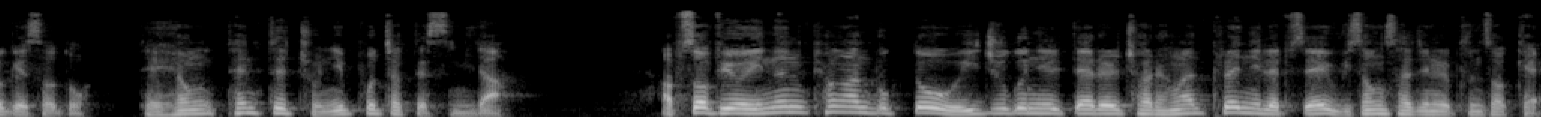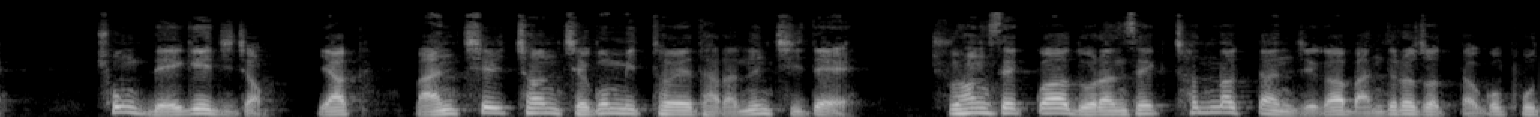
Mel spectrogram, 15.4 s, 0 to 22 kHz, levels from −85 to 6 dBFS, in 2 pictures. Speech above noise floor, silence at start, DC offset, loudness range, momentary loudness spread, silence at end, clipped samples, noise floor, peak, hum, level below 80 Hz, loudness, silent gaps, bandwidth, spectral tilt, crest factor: 54 dB; 0 s; under 0.1%; 3 LU; 10 LU; 0 s; under 0.1%; -78 dBFS; -6 dBFS; none; -58 dBFS; -25 LUFS; none; 13.5 kHz; -7 dB/octave; 18 dB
